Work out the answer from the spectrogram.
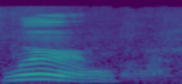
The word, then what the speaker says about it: worm: uh this one here may not look like it sounds like that but that's that little thing that is wandering around right worm worm so don't look at how it is spelled remember oh no it's worm and only the color you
